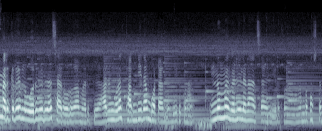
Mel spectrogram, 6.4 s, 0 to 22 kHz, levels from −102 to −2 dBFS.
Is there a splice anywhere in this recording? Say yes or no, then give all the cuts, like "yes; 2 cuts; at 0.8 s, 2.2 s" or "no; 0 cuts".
no; 0 cuts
